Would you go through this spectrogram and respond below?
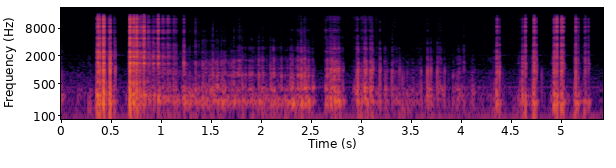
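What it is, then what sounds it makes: Metal mesh microphone grille tapped and scraped with a plastic spoon. A clear plastic spoon taps and scrapes the black metal mesh grille of a handheld Zoom recorder. Sharp, bright clicks break up a stretch of softer scratchy scraping, then a quick run of separate taps follows near the end.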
